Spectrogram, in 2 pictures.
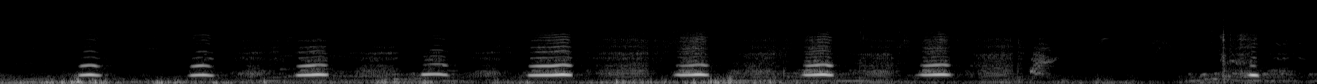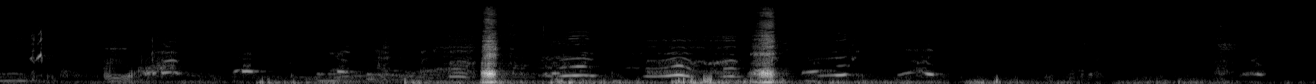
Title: Stridor in a calf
